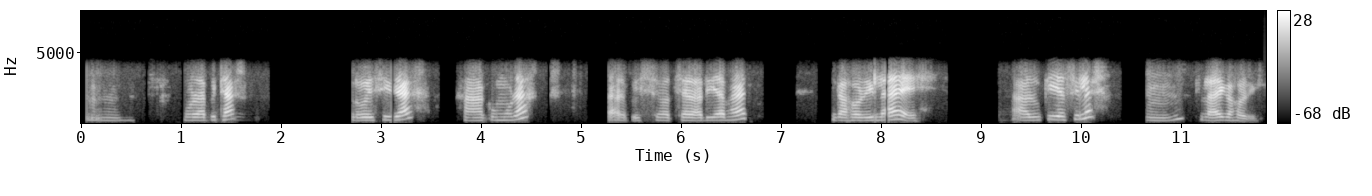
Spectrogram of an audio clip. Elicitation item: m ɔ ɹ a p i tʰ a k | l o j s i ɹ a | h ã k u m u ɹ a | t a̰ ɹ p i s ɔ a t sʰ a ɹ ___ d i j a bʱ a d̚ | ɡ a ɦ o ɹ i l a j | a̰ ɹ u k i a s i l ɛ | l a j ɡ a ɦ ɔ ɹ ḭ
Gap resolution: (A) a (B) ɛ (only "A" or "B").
A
